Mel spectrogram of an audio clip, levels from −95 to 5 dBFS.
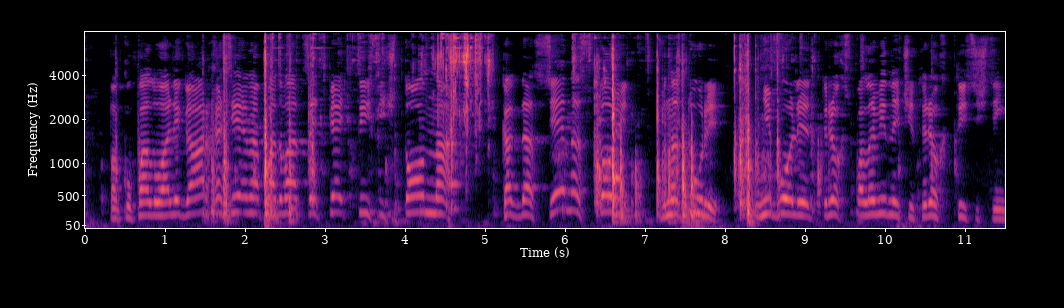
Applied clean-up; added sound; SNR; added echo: classical method log-MMSE.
